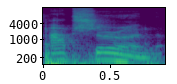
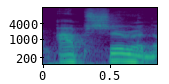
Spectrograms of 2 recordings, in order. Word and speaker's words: Absheron: Oh, so it's a, it, oh, so it's pronounced Absheron. Oh, Absheron. Okay.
